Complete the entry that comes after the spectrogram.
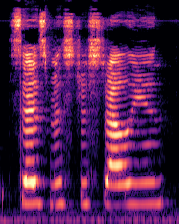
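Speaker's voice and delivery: ordinary delivery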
